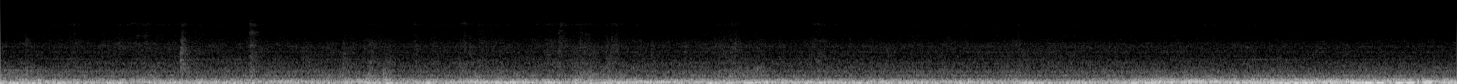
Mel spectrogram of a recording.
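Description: Passenger train running along the track, heard from inside the carriage: a steady low rumble of wheels on rail, with a few faint clicks.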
